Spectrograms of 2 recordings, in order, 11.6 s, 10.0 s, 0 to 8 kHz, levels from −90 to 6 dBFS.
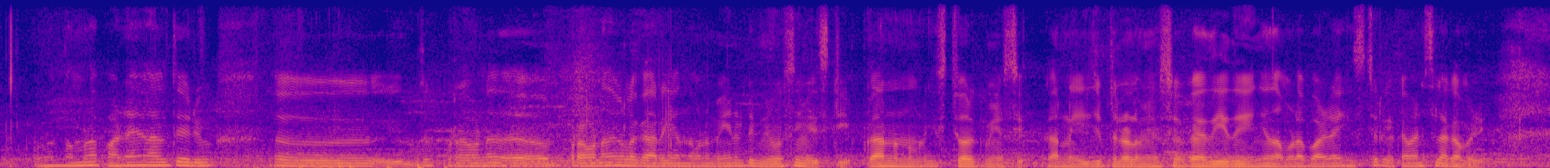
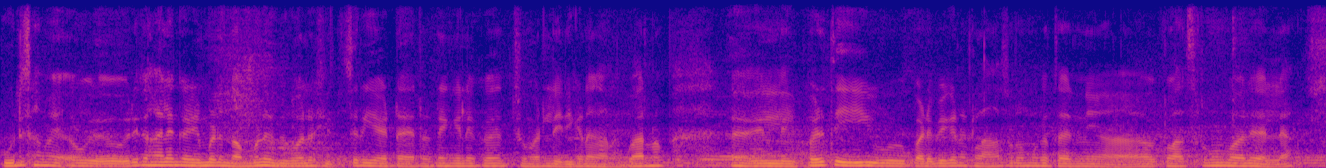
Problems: constant background noise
